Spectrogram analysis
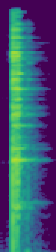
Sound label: impacts glass chink metal object strike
